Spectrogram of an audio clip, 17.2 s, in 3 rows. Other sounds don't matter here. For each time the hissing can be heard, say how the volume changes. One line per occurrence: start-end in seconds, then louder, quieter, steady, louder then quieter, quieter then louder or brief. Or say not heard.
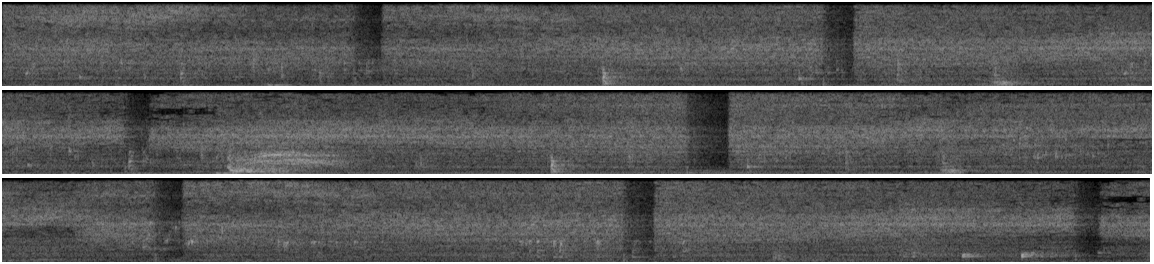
0.0-17.1 steady.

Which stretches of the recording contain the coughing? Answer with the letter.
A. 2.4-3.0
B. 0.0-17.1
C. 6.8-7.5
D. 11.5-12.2
C.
